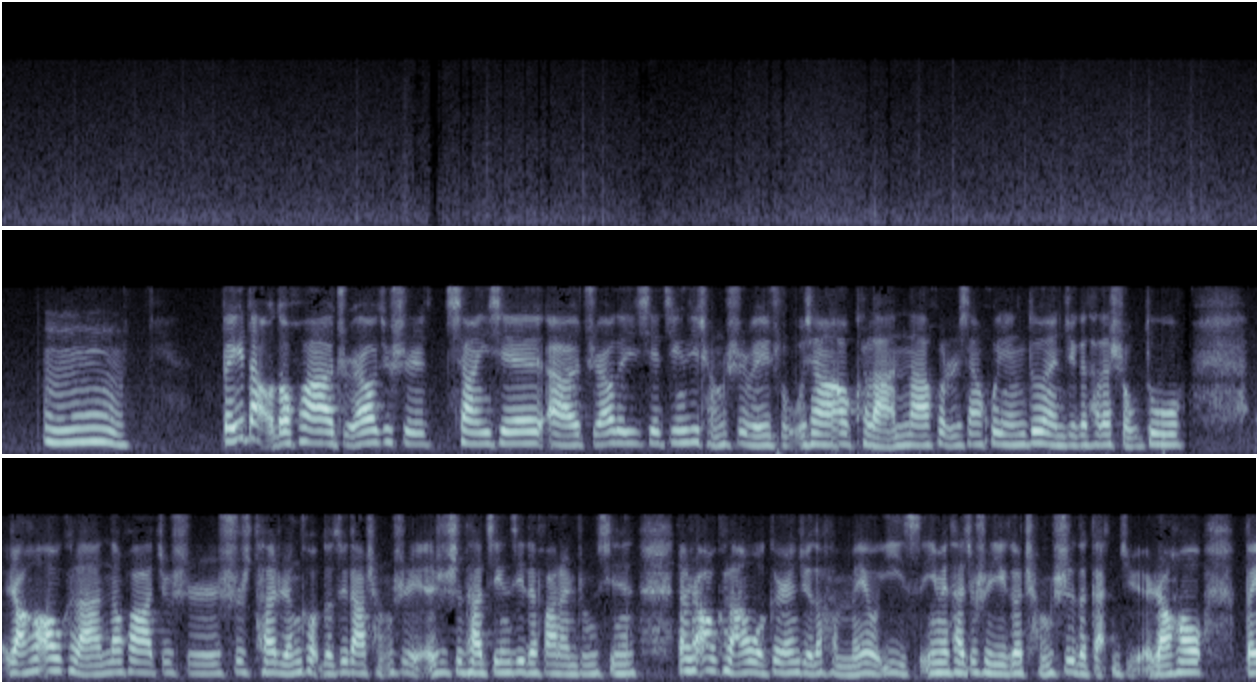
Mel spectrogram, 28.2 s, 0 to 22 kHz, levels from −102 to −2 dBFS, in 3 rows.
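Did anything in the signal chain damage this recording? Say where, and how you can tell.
Yes. Repeated packet loss (robotic sound) at the network stage, 3.02–6.68 s, 15.22–16.19 s and 17.69–18.35 s: choppy stretches with gaps up to 57 ms, each patched by extended sound. This is unlike single dropouts, which leave one isolated hole.

Jitter buffer speed-up at 8.55–9.17 s: the sound runs about 5% faster at unchanged pitch as about 40 ms of pitch periods are trimmed. A resampling error would shift pitch too.

Channel delay (comb filtering) at 23.51–24.66 s: a roughly 5 ms inter-channel lag, summed to mono, carves fixed notches from near 100 Hz upward, giving a hollow, phasey sound. A flanger's notches would sweep instead.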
